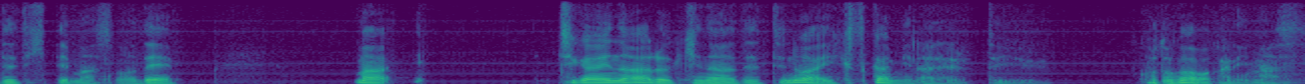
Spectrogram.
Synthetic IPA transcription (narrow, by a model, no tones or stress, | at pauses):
d̪e̞t̪ekʲi̥t̪e̞masɨno̞̰d̪e̞ | ma | t͡ɕiɡaino̞aɾɯ̟kʲinaːd̪e̞t̪ːejɯ̟noa̰ikɯ̟̥t͡sɨ̥kamʲiɾaɾe̞̰ɾɯ̟̥t̪o̞jɯ̟̰ː | ko̞t̪o̞ɡaβakaɾʲḭmasɨ̥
